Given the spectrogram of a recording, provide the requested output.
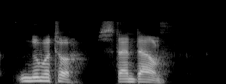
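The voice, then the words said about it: Timid voice, Japanese accent. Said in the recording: “a kind of timid voice with a kind of Japanese accent”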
